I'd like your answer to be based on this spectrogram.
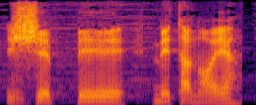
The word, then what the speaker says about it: Metanoia: É GP Metanoia, essa é a pronúncia.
